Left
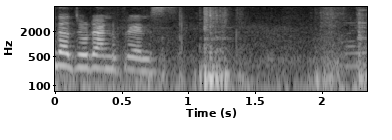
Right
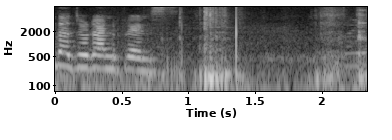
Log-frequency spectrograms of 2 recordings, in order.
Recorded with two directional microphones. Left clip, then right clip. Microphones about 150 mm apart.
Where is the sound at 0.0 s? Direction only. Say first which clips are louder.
Left 3 dB; 55° left (ahead or behind).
